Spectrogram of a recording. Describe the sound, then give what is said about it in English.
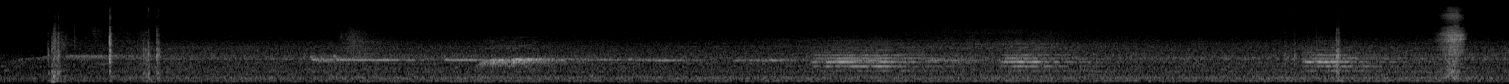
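A fire truck siren wails nearby, heard from a car in heavy traffic, its rising and falling tones sustained under steady road rumble, with a few short sharp bursts scattered through, louder toward the end. “That's a fire truck.”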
